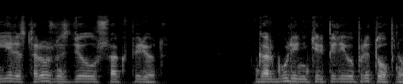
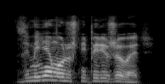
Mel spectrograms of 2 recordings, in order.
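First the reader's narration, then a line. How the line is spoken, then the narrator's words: Sharp, curt. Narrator (Russian): резко бросил Джин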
